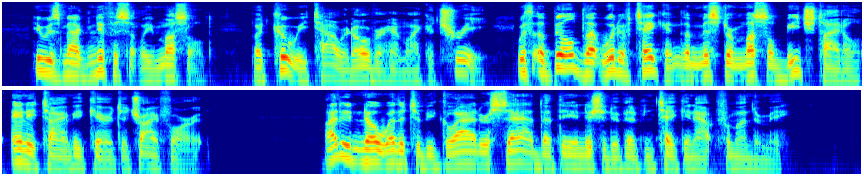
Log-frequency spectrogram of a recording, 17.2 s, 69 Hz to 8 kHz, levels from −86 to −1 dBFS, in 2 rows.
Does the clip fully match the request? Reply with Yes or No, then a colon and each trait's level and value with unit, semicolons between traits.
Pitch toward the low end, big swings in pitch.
Yes: low, 115 Hz; wide, 5.8 semitones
